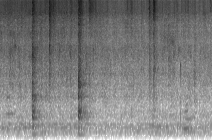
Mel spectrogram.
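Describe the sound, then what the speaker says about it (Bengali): Hot oil in a pan where katla fish is cooking pops and spatters in a few sharp cracks over a steady low sizzle, close up, while faint voices sit in the background. "বাবারে তেলটা কি ফাটছে"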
